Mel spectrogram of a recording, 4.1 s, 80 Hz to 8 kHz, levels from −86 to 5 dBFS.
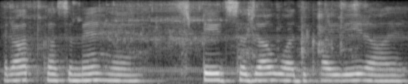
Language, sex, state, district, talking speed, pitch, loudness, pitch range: Hindi, male, Haryana, Jhajjar, 160 wpm, 220 Hz, -16 LUFS, 210-230 Hz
